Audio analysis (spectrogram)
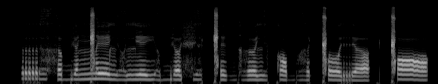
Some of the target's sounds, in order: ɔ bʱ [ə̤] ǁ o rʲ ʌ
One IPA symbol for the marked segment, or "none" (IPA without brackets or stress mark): ə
